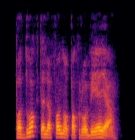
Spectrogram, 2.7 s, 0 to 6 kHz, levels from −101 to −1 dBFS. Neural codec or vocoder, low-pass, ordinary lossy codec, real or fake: none; 5.4 kHz; AAC, 32 kbps; real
